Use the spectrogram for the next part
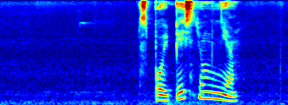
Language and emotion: Russian, neutral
